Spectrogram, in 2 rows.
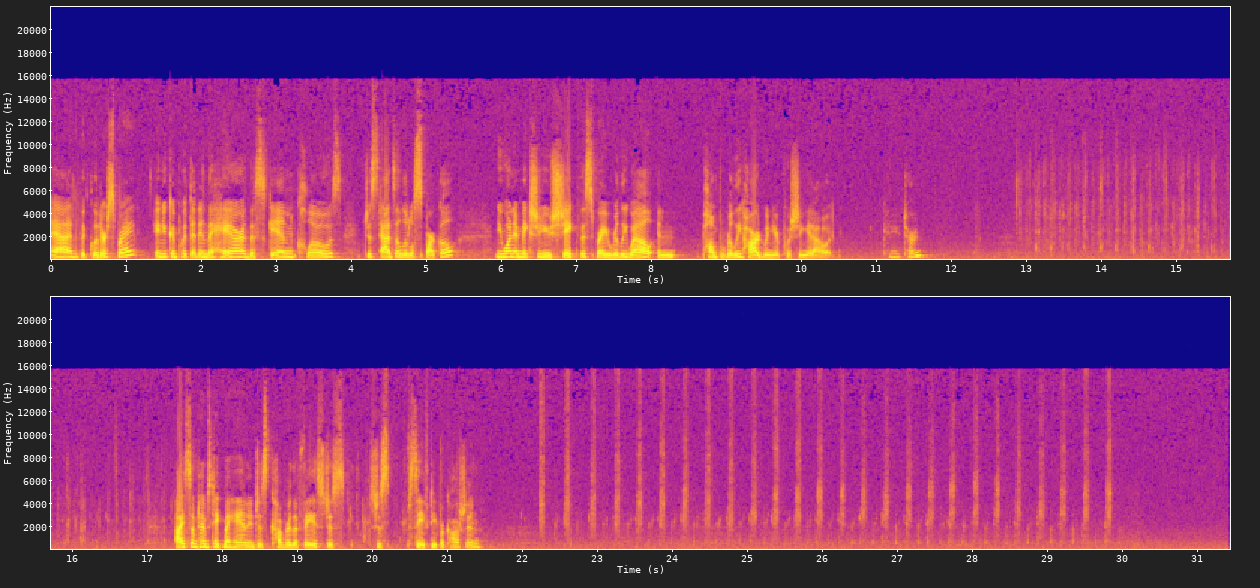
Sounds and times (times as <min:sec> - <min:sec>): Speech: 0:00.0 - 0:05.4, 0:11.1 - 0:11.8, 0:17.4 - 0:21.5.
